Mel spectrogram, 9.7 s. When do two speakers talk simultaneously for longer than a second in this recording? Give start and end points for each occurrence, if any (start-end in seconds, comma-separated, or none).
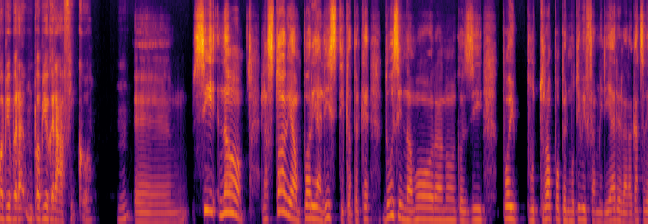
none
